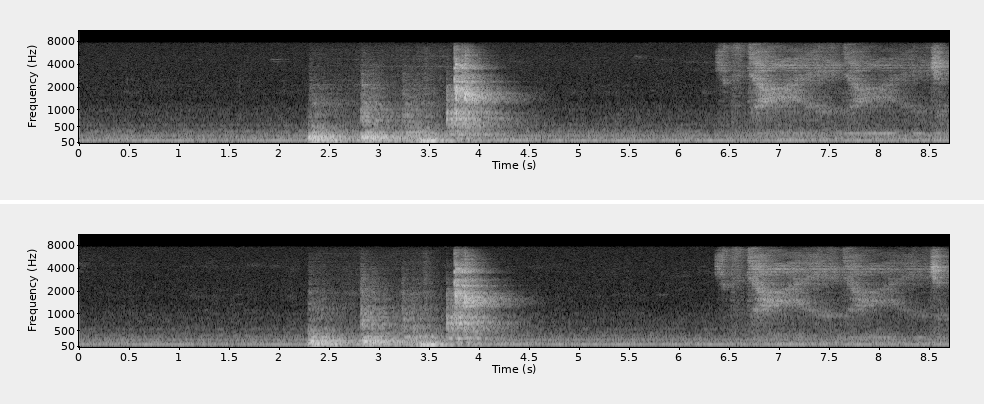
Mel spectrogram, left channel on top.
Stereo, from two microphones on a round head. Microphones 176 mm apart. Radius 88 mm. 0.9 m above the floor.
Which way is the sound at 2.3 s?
80° right.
